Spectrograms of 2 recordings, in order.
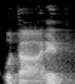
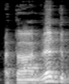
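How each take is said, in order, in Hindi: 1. यह 'u' से शुरू होता है और -id पर खत्म होता है। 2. यह 'a' से शुरू होता है और -ad पर खत्म होता है। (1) "सही लफ्ज है उतारिद" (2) "रे को जबर के साथ और ऐन को भी जबर के साथ"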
